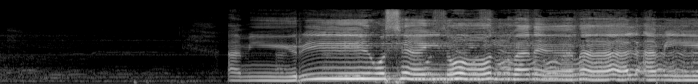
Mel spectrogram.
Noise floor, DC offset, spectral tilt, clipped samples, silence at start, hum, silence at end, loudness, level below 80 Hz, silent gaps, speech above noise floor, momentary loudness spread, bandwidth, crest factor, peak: -52 dBFS; under 0.1%; -3.5 dB/octave; under 0.1%; 2.3 s; none; 0 s; -14 LUFS; -52 dBFS; none; 37 dB; 13 LU; 14.5 kHz; 16 dB; 0 dBFS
